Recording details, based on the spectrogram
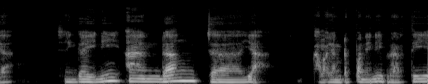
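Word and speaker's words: Andangdjaja: Sementara kalau C aja itu dibacanya Y ya. Sehingga ini Andang Jaya.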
